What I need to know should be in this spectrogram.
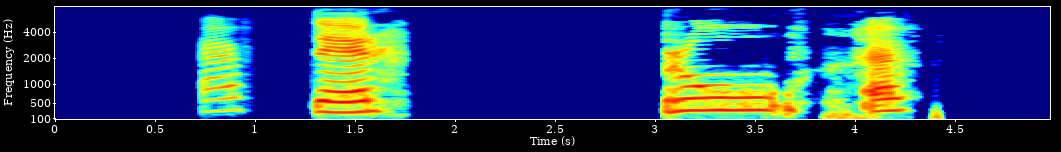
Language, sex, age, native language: Icelandic, female, 8, Icelandic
